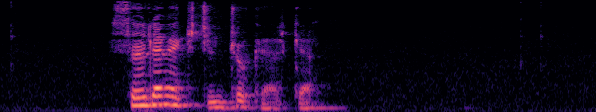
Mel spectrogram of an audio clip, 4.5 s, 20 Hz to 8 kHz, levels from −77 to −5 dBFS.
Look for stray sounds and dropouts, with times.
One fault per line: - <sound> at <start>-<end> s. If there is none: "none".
none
